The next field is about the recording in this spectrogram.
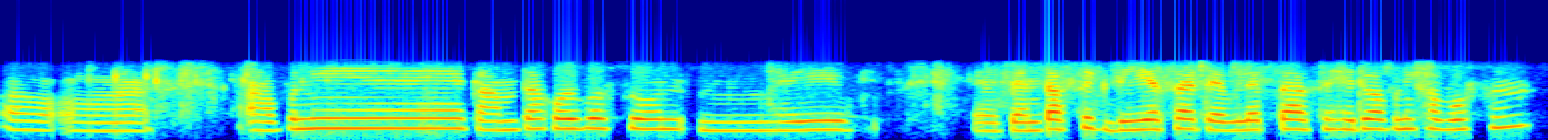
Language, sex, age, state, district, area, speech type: Assamese, female, 60+, Assam, Dibrugarh, rural, conversation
